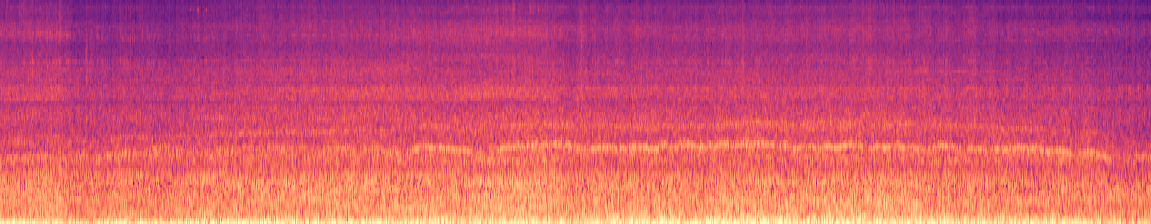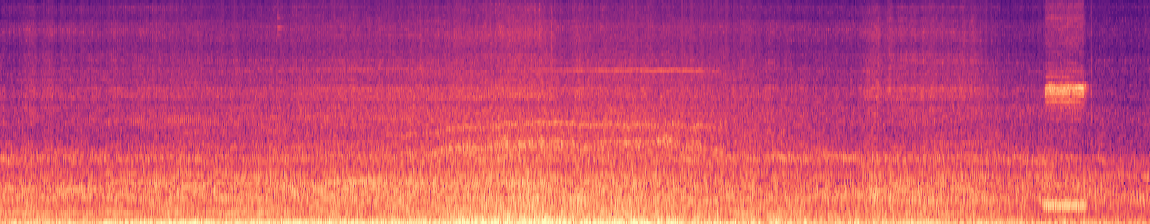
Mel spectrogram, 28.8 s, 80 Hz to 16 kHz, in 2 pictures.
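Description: Hero Super Splendor's 125 cc single-cylinder engine running steadily under way on the road, its note rising and easing as the rider works the throttle and gears.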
